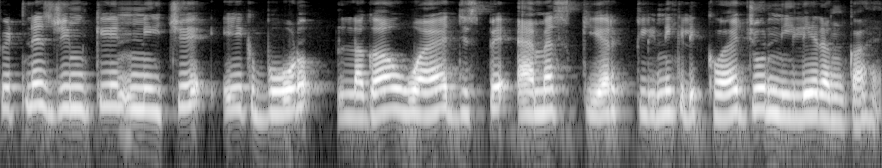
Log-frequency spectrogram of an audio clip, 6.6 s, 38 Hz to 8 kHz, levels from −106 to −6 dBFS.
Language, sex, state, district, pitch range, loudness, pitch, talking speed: Hindi, female, Bihar, Saran, 205-250 Hz, -16 LUFS, 230 Hz, 210 wpm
